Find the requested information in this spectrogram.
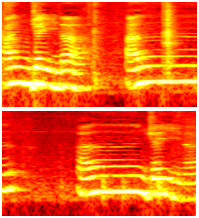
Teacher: Yang dibaca samar adalah nun sukun atau tanwinnya sambil menyiapkan huruf setelahnya yang akan dibaca, kemudian ditahan bacanya 2 harokat. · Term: ikhfa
